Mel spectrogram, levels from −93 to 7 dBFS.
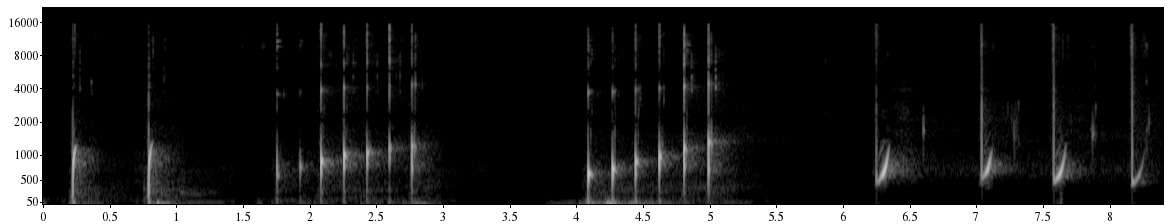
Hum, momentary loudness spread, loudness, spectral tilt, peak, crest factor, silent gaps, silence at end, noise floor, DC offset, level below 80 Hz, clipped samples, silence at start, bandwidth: none; 17 LU; -34 LUFS; -3 dB/octave; -8 dBFS; 28 dB; 3.61-3.77 s; 0.15 s; -90 dBFS; under 0.1%; -62 dBFS; under 0.1%; 0.25 s; 15.5 kHz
